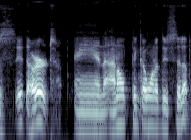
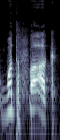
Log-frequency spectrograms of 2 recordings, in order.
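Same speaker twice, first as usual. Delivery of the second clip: incredulous outburst; 11 semitones higher than usual. Retold or imitated. Acts out disbelief at animal videos.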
